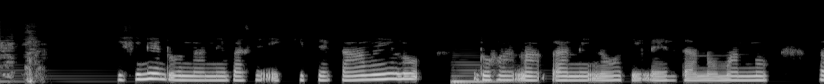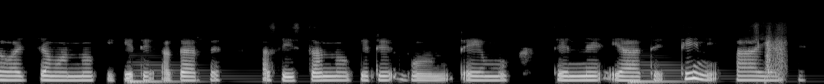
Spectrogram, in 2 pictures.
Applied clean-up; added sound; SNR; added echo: none; Bowed string instrument; 17 dB; none.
